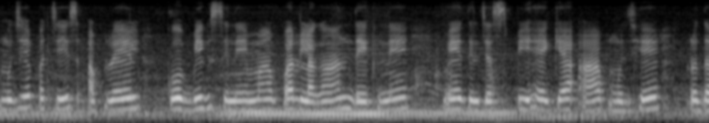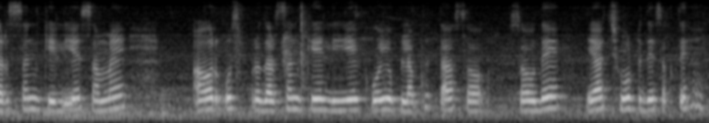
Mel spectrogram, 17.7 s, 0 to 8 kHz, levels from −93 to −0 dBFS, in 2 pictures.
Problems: background sounds at intervals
